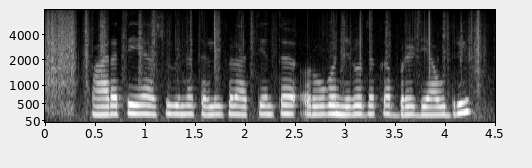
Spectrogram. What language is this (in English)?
Kannada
